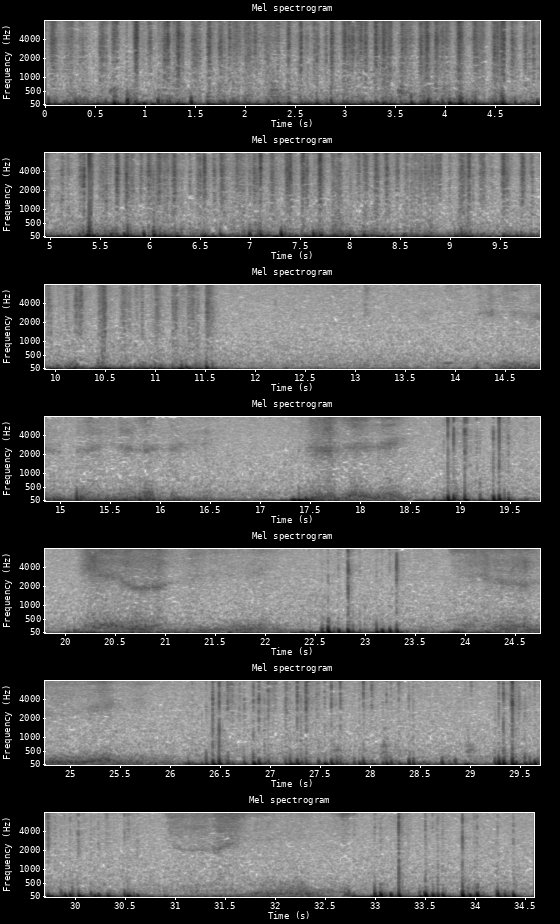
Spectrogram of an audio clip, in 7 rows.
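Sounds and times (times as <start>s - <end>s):
hands scratching and rubbing: 0.0s - 11.7s, 14.2s - 16.6s, 17.4s - 34.5s.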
